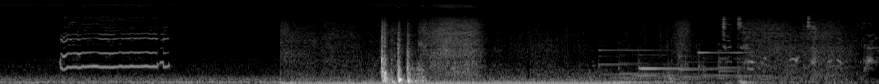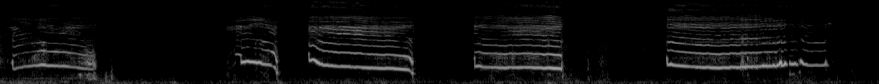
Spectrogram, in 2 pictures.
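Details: Maltipoo staying alone for three days at a dog hotel, giving high, falling whines in four short bursts separated by silence, after a passage of music and thumps.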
